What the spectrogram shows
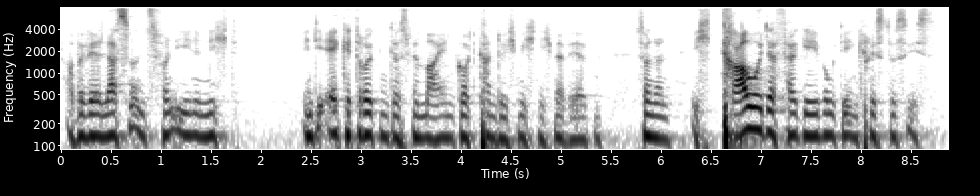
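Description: A man preaching a sermon in a lively, blunt way, acting out the voices of the people he quotes. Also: mid-range voice, moderate pace, vocal fry, breathy edge.

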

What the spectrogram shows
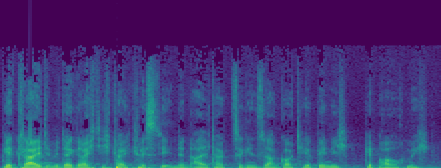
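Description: A man preaching a sermon in a lively, blunt way, acting out the voices of the people he quotes. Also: medium pitch, fast, slight background noise.

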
